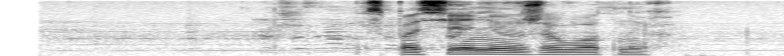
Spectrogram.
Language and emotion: Russian, neutral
